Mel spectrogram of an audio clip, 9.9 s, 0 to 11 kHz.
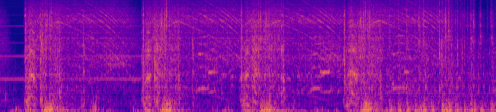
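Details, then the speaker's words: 1988 first-gen Toyota 4Runner after tightening a very loose alternator belt: several start attempts, then a shrill squeal that rises and falls with engine speed over the idle. Belt squeal; slipping alternator belt likely. "I tightened up the alternator belt, which is was very loose. Let's see if it still squeals real bad."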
